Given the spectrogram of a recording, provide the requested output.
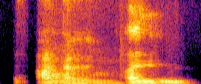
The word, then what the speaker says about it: Angeln: Yeah, be careful with the A sound. Open your mouth wide. It's not an, it's an. Angeln.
